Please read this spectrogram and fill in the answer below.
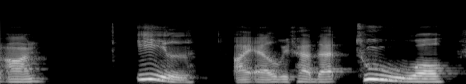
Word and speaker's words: tuo: So often with the word tuo, you'll see only one note. It's considered one syllable and a semivowel, but you'll have to actually make two notes to sing that, right?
